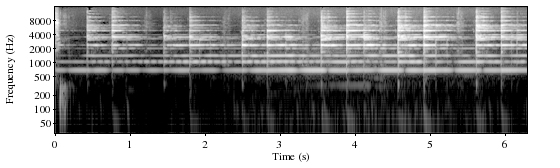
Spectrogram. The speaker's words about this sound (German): «Das kann doch nicht sein!» hat er laut gesagt. «Das kann doch kein Feueralarm sein, wir haben doch heute das Alarmtelefon!»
